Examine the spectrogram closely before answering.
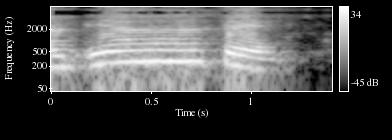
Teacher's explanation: يعني مثلا الانسان النون هنا تبقى بتقطع عند السين، فمخرجها هيبقى ما بين مخرج النون الاصلي ومخرج السين. يبقى نعرفها كده ان مخرجها بيبقى ما بين مخرج النون ومخرج حرف الاخفاء. · Term: النون المخفاة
